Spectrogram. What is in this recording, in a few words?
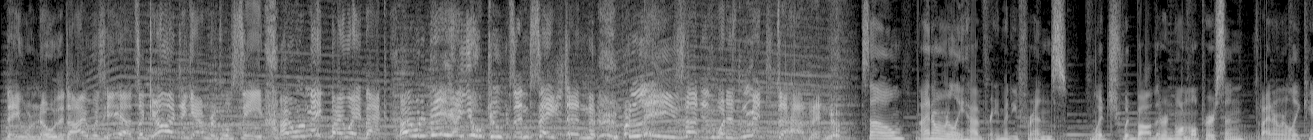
animation men, voices men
